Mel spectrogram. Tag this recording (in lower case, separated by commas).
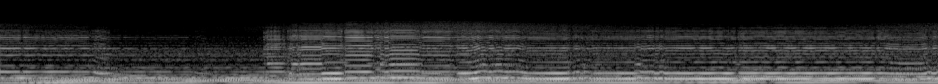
music, musical instrument, violin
